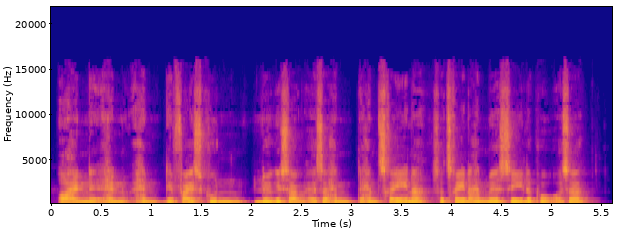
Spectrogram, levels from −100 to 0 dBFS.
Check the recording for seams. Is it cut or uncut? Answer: uncut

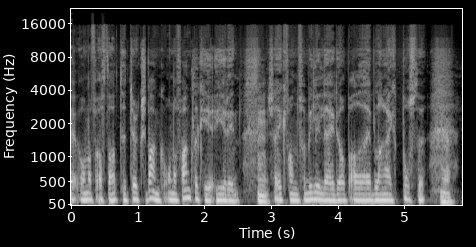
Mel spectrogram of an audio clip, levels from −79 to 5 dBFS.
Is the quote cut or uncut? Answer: cut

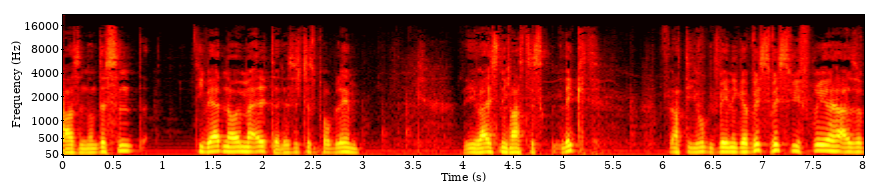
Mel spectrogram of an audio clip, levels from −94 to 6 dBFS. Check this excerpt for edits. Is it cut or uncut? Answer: cut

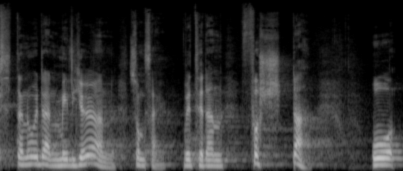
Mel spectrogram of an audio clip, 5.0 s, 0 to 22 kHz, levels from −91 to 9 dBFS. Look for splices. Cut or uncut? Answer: cut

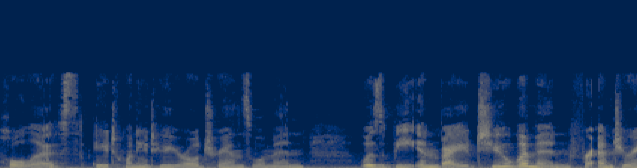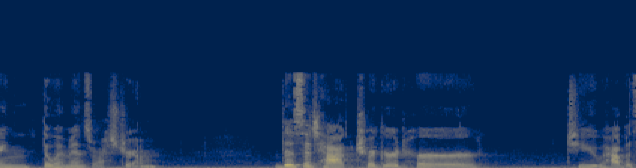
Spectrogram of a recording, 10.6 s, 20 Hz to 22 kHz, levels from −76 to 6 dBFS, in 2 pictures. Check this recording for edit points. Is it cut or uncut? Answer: uncut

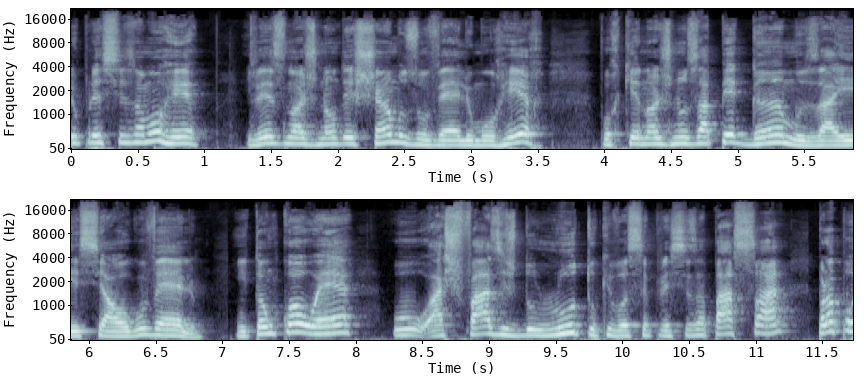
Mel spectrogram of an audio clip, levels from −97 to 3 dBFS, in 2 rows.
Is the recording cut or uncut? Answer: cut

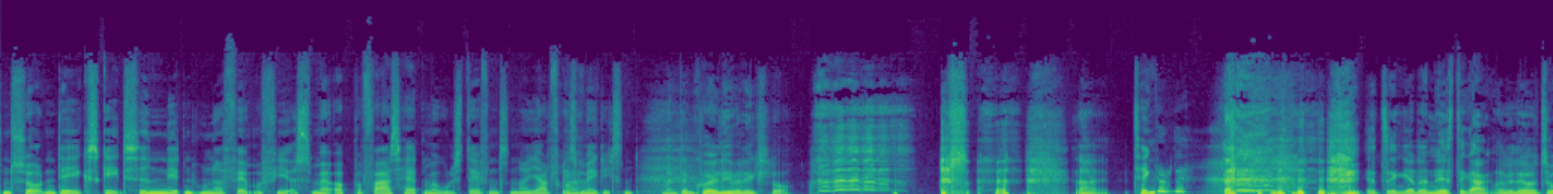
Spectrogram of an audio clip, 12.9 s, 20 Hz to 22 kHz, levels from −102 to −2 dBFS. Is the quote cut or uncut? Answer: uncut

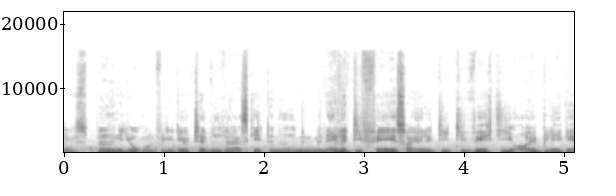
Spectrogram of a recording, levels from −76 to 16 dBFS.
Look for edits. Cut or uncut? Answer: uncut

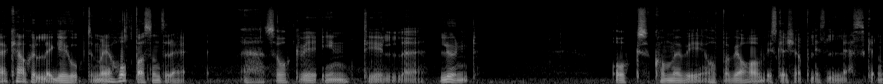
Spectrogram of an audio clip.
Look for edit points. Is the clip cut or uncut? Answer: uncut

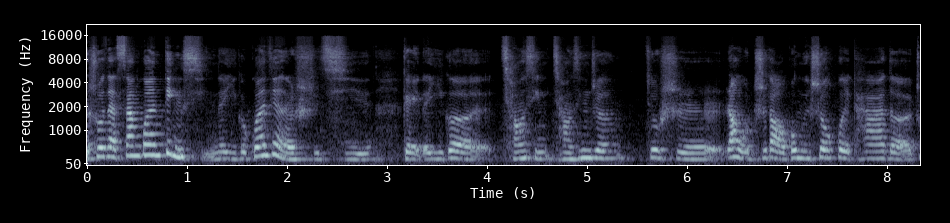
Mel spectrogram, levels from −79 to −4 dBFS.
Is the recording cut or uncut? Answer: cut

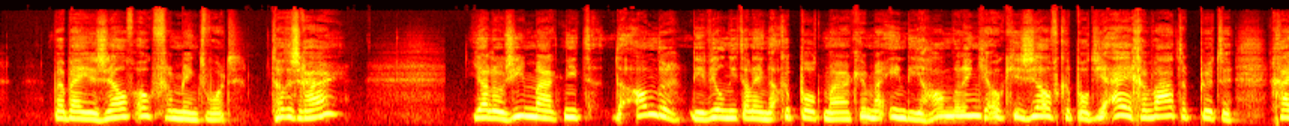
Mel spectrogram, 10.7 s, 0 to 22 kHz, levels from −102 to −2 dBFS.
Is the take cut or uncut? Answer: cut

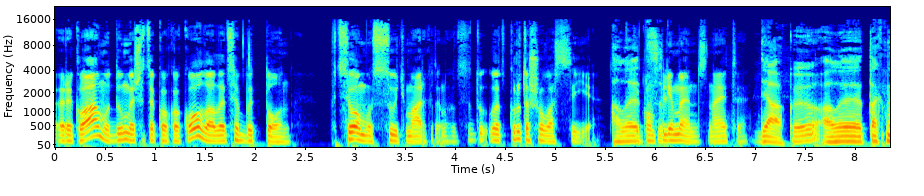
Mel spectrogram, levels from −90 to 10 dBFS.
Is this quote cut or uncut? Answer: uncut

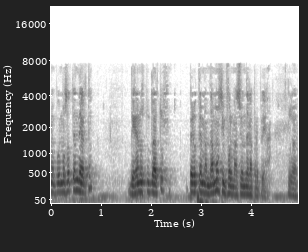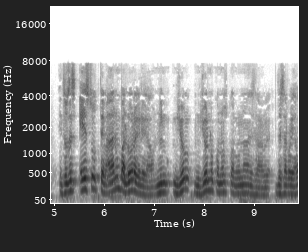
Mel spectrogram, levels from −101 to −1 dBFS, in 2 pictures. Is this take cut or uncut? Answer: uncut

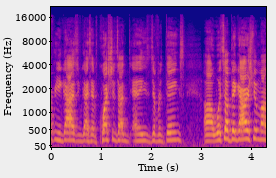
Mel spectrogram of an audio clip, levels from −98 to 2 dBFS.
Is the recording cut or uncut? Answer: uncut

